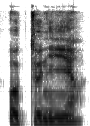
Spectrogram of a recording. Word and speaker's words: obtenir: En français, la lettre B peut sonner comme P lorsqu'elle est suivie des lettres S ou T. Observation, l'observation des étoiles est une activité fascinante. Obtenir, il est important de bien travailler pour obtenir de bons résultats.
